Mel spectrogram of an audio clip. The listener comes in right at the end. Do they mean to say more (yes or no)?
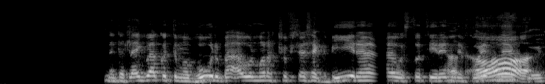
yes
